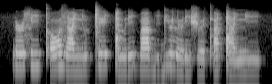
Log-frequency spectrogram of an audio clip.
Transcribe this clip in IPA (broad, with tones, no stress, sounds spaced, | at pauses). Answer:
ɾ ə˞˧ ɬ i˧ kʼ ɔ˨˦ z a˨ ɲ ɯ˨ ǀ e˦ ǃ ɯ˨ ɾ i˦ b a˧ b i˨ ɡ j ʏ˦ l ø˨ ɾ i˨ ʃ ø˨ tʼ a˦ ǃ a˨ ɲ i˨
